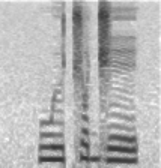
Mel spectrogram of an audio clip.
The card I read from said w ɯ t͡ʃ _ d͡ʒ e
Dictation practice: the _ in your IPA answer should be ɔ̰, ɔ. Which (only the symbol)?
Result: ɔ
